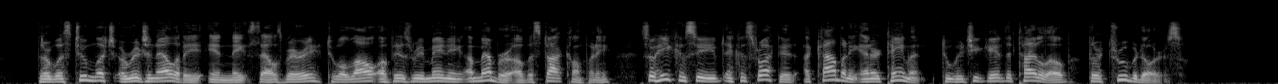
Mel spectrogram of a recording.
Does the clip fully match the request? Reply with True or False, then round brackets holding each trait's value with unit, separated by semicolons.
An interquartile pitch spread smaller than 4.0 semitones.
False (4.5 semitones)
